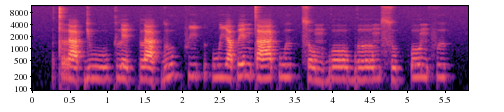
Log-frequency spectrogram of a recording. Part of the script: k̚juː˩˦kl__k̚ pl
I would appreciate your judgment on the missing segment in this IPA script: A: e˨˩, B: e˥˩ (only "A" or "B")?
A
